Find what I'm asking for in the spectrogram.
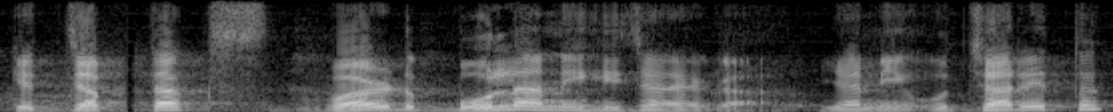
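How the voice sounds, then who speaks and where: A male teacher lectures a class. He keeps throwing quick questions at the students and answers them himself, with jokes along the way. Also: on the high side, animated. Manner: jokey, laughs at his own remarks.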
